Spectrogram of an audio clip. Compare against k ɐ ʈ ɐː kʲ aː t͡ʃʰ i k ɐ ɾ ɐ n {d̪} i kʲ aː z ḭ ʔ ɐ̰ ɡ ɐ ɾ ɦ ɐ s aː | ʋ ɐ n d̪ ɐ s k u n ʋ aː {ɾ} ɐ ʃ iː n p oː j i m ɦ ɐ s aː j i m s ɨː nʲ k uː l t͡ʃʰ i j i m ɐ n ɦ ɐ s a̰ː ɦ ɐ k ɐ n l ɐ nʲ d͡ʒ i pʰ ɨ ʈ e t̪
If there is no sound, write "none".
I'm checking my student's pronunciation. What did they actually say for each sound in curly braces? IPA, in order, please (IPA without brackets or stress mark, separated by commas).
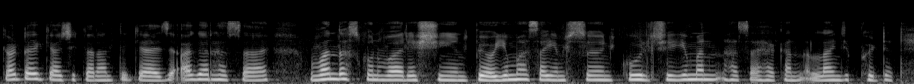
t̪, ɾ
